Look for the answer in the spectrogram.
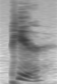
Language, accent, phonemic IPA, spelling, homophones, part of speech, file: English, US, /pɪɹ/, pier, peer / pair / pare, noun, En-us-pier.ogg
- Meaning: A raised platform built from the shore out over water, supported on piles; used to secure, or provide access to shipping; a jetty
